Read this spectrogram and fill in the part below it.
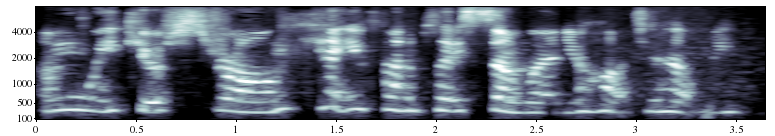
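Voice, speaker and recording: A woman playing a sultry, pleading cartoon femme fatale in an amateur table read of a film script, with a breathy delivery. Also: high-pitched, steady tone, fairly quick, fairly bright tone. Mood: desperate. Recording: dull, lo-fi home recording.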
